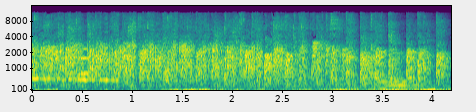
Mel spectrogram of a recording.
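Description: Steady, dense applause from an audience at a live music gig fills the whole stretch, loud, with many hands clapping at once in a continuous wash and no clear pauses.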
